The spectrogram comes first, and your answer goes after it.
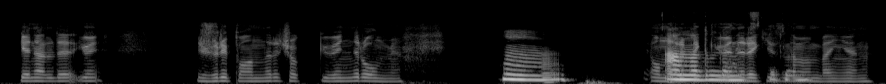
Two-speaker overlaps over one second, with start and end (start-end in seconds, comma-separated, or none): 6.6-8.1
